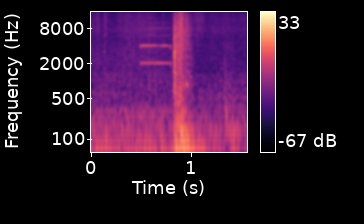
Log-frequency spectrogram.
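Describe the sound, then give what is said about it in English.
Vehicles rumble as they drive onto a ferry all around, with a brief rising motor whine and a sudden loud clunk partway through over a steady low engine drone. No one speaks. “All right, we are now on the ferry. You can hear vehicles coming on all around us here.”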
